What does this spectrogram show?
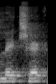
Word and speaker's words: Ledaig: It's pronounced Ledaig because it's a Gaelic word.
